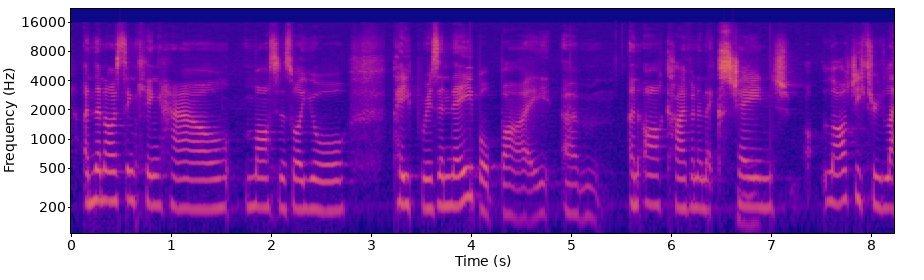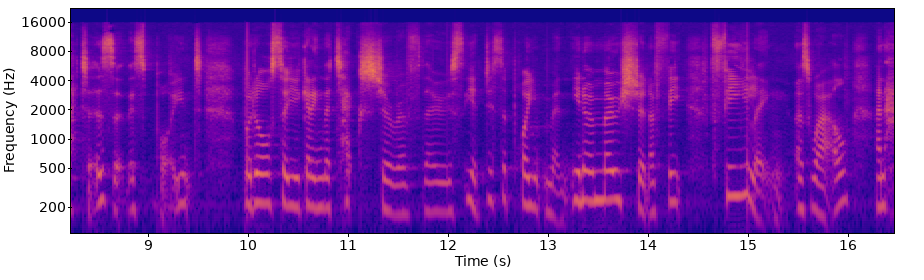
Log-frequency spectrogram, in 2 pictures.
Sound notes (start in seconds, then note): none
